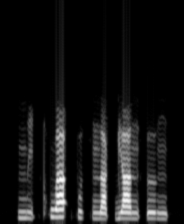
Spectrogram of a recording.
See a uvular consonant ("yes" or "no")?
no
